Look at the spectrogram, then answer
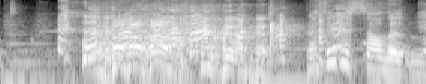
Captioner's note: laughter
